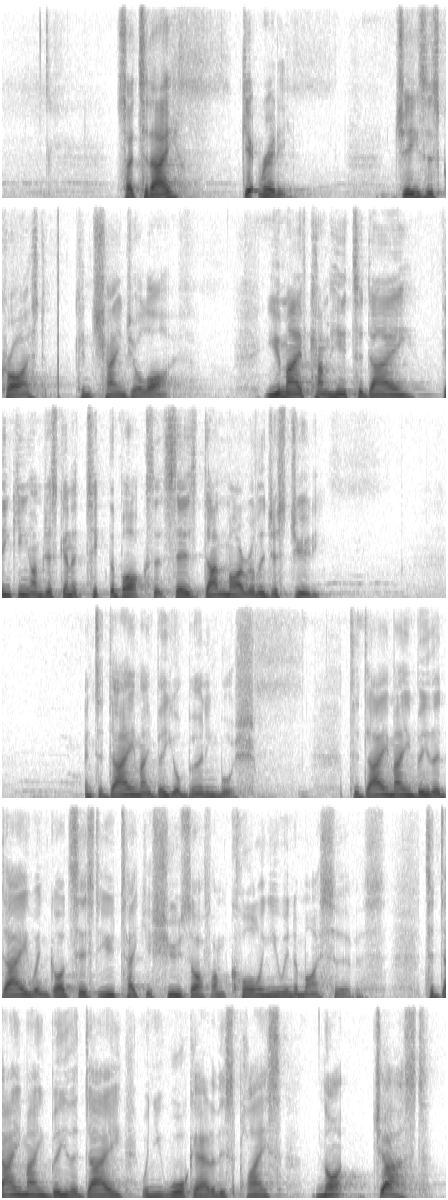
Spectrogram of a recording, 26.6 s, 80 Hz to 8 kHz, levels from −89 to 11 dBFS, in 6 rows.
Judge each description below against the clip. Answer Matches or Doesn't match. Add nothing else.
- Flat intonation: Matches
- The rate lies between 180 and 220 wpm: Doesn't match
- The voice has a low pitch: Matches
